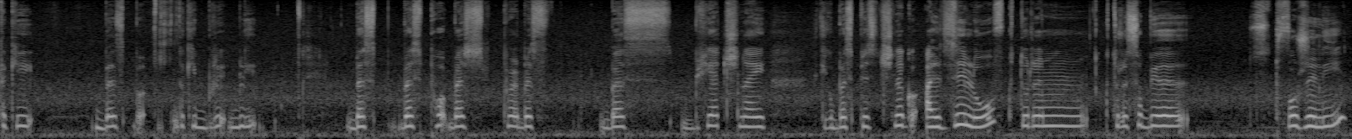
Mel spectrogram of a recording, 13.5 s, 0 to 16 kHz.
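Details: Post-stroke aphasia in a 41-year-old woman, real (not acted), who had a stroke in 2009 and calls herself a stroke survivor and an "aphasian"; finding: aphasia after stroke.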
